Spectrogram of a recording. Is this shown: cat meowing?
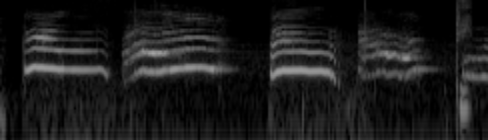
yes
